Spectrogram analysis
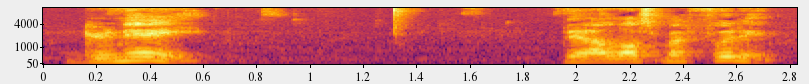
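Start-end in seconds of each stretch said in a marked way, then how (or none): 0.1-0.6 raised, loud play battle cry; mock scream. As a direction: call out like a kid playing soldiers. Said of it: "I screamed".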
